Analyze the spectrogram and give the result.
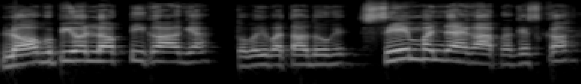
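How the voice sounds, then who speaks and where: A man gives a chemistry lesson for exam prep in a relaxed, conversational way. He keeps posing rhetorical questions and checking that his students follow. He mixes English technical terms into his everyday speech. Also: high-pitched, moderate pace, smooth. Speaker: chemistry teacher. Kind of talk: online exam-prep lecture.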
